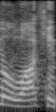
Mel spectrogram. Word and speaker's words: Milwaukee: In fact, isn't Milwaukee an Indian name? Yes, Pete, it is. Actually, it's pronounced Milwaukee, which is Algonquin for the good land.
